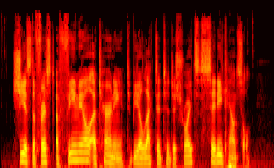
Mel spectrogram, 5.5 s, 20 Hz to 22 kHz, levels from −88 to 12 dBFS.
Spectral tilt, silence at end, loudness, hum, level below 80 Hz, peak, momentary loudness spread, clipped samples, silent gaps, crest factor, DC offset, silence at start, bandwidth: -4 dB/octave; 0.5 s; -20 LUFS; none; -30 dBFS; -2 dBFS; 8 LU; under 0.1%; none; 20 dB; under 0.1%; 0.3 s; 16.5 kHz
